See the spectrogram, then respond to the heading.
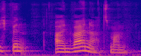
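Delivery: ordinary delivery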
